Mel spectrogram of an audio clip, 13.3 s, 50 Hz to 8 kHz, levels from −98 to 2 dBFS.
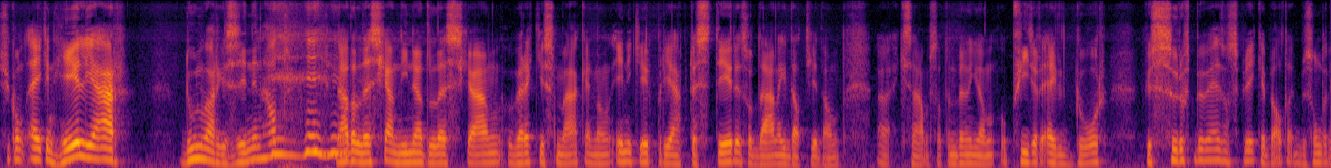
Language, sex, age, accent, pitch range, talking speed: English, male, 40-59, Belgian, 105-130 Hz, 250 wpm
